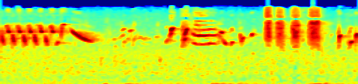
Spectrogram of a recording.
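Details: Goldfinch song used for songbird training: a quick repeated twitter, a descending slurred whistle, a fluttering trill, then buzzy, harsh rasping notes and sharp closing chirps.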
